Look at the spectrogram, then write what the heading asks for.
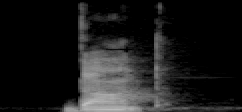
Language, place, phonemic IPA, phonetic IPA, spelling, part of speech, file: Hindi, Delhi, /d̪ɑ̃ːt̪/, [d̪ä̃ːt̪], दाँत, noun, LL-Q1568 (hin)-दाँत.wav
- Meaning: 1. tooth 2. tusk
